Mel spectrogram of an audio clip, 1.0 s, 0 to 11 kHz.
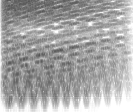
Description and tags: magic-spell-06
magical, magic, wizard, magician, witch, spell, rpg, game-sound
